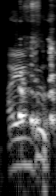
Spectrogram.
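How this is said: It is said with lively, varied intonation. "this time with inflection"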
